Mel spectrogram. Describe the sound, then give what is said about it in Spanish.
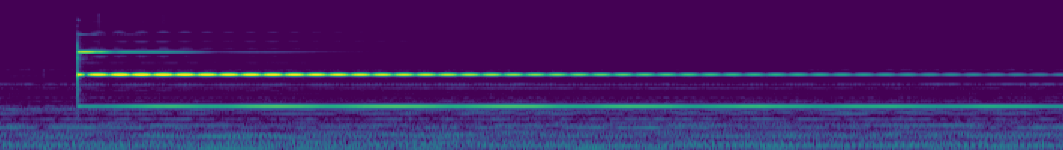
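A meditation bell struck once, a bright, clear ringing tone that wavers gently as it slowly fades over several seconds, with no voices. “Vamos a escuchar un sonido más de la campana para cerrar esta corta meditación.”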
